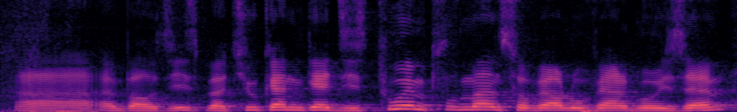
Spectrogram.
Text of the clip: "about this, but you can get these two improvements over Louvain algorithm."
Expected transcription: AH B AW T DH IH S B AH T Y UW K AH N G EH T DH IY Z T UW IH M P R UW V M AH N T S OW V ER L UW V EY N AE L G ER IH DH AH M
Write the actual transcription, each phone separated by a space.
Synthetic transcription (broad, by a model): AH B AW T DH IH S B AH T Y UW K AH N G EH T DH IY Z T UW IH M P UW V M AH N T S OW V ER L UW V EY AA L G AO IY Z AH M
